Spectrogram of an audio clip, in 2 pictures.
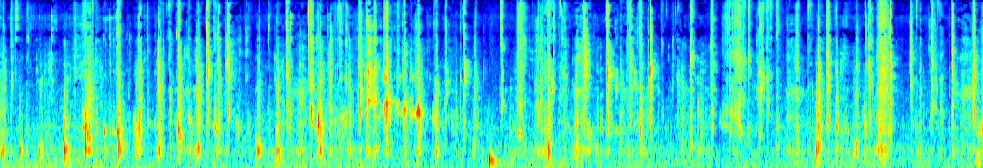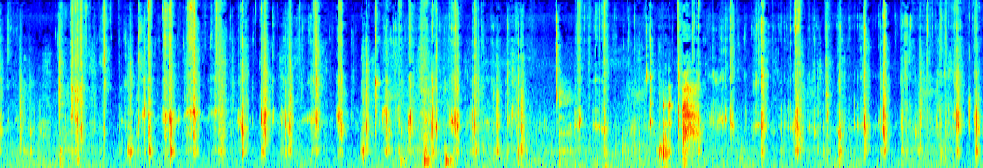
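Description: Close-up chewing and gnawing on cartilage ribs: a dense run of crunches and mouth clicks as the cartilage is bitten off the bone and chewed.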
